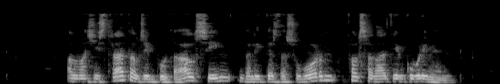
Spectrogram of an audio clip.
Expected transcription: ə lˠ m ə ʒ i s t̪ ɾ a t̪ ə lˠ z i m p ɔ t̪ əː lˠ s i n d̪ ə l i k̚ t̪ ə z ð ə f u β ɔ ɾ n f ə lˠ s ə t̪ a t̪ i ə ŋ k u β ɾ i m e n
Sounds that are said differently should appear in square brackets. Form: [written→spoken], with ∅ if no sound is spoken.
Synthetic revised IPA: ə lˠ m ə ʒ i s t̪ ɾ a t̪ ə lˠ z i m p [ɔ→u] t̪ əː lˠ s i [n→ŋ] d̪ ə l i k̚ t̪ ə z ð ə [f→s] u β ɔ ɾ n f ə lˠ s ə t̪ a t̪ i ə ŋ k u β ɾ i m e n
